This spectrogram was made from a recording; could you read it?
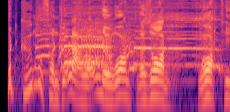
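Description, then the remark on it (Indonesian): A Dong Tao rooster crows loudly, one long, wavering cock-a-doodle-doo stretching about two seconds, followed by a short second call. “Ayam Dong Tau ini sungguh berharga.”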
